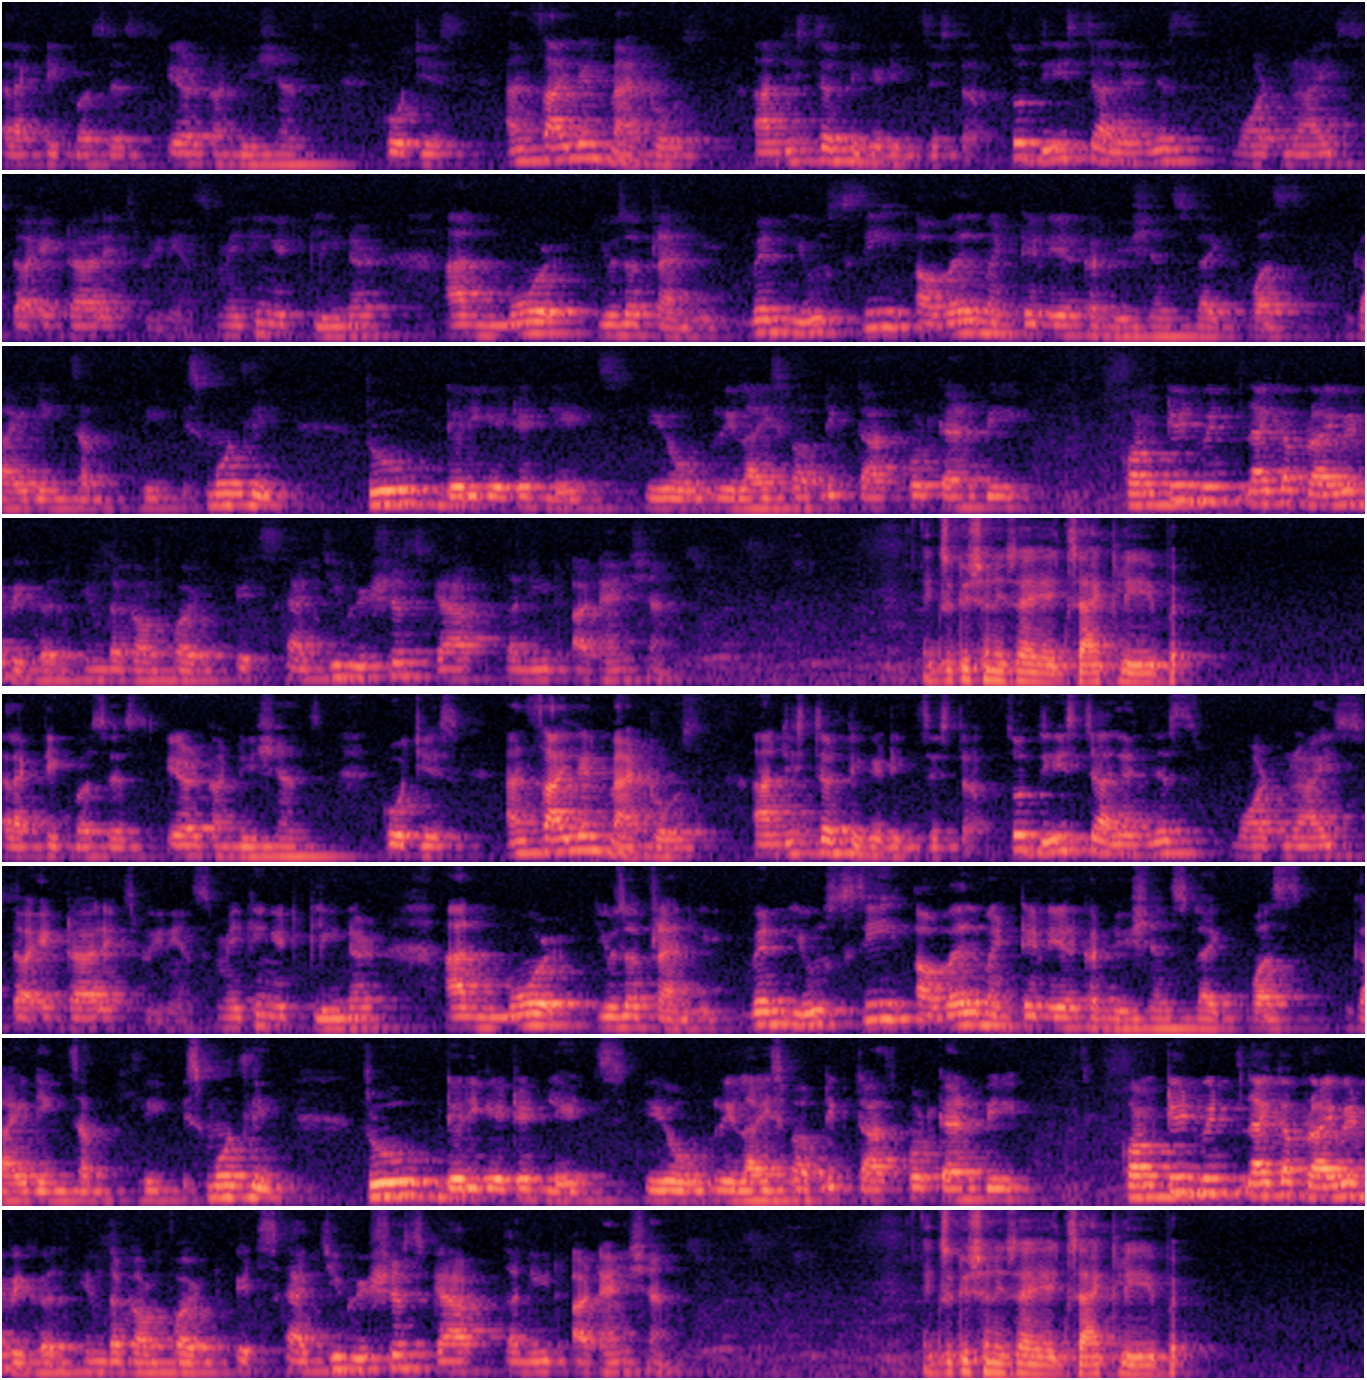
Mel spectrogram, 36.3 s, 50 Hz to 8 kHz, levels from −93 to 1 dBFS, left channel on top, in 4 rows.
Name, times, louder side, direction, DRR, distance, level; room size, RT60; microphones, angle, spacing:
voice 1, 0.0-3.1 3.4-4.7 5.0-17.8 18.1-20.2 20.6-25.1 25.6-31.8, right 5 dB, 65° right, 0.4 m, -30 dB
voice 2, 32.6-35.1, equal, 5° right, 0.6 m, -28 dB
10.5 x 9.5 x 5.6 m
head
